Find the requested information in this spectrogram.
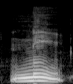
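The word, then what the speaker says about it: gnaw: डब्लू नो आपको बताऊ इसमें जो जी है ये साइलेंट है और इसकी जो प्रोनंसिएशन है ना वो नी ही है आप चाहे तो सर्च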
